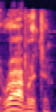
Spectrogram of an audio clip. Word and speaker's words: Raubritter: Not Raubritter. It's Rob. Yeah. R-A-U-B, Rob. Yeah, Raubritter.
